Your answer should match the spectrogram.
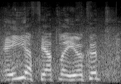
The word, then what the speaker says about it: Eyjafjallajökull: It has a name that's really easy to pronounce for Icelanders, nobody else. So it's called Eyjafjallajökull.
